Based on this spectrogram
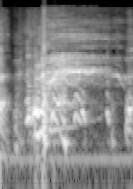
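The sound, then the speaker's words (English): A person vocally imitates a dog hacking and coughing up pliers, a short, throaty, gagging burst with harsh rasping texture, fairly loud, lasting under two seconds. “Yeah, it coughs them up.”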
